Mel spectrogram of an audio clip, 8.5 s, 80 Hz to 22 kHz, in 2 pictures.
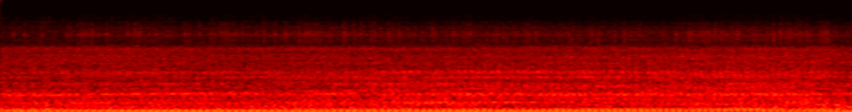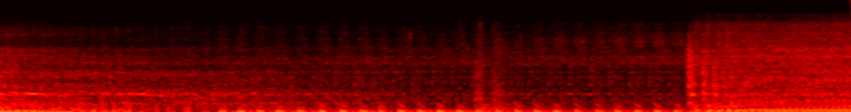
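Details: Polaris 300 Sportsman quad after drive belt replacement, started to warm up in rain: small single-cylinder catches and settles from fast warm-up idle to an even thump of about three beats a second; normal idle.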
